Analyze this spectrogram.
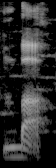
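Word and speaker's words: ب: So you remember this thing, when the one dot downside, so it will be always Ba. Okay. So A A Ba. So Ba will be pronounced when our inner wet part of lips met, so then ba will be pronounced.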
